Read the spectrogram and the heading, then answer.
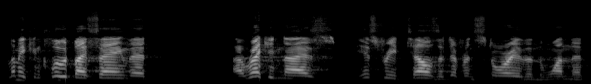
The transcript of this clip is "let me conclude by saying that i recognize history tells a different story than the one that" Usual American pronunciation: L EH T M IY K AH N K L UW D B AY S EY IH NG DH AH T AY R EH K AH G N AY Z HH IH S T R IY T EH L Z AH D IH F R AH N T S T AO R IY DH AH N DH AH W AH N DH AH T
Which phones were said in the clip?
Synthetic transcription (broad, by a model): L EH T M IY K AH N K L UW D B AY S EY IH NG DH AH T AY R EH K AH G N AY Z HH IH S T R IY T EH L Z AH D IH F R AH N T S T AO R IY DH AH N DH AH W AH N DH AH T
